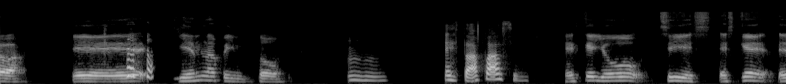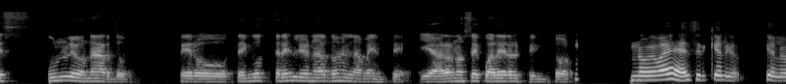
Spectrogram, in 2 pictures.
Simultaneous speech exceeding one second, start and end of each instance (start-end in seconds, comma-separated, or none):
none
